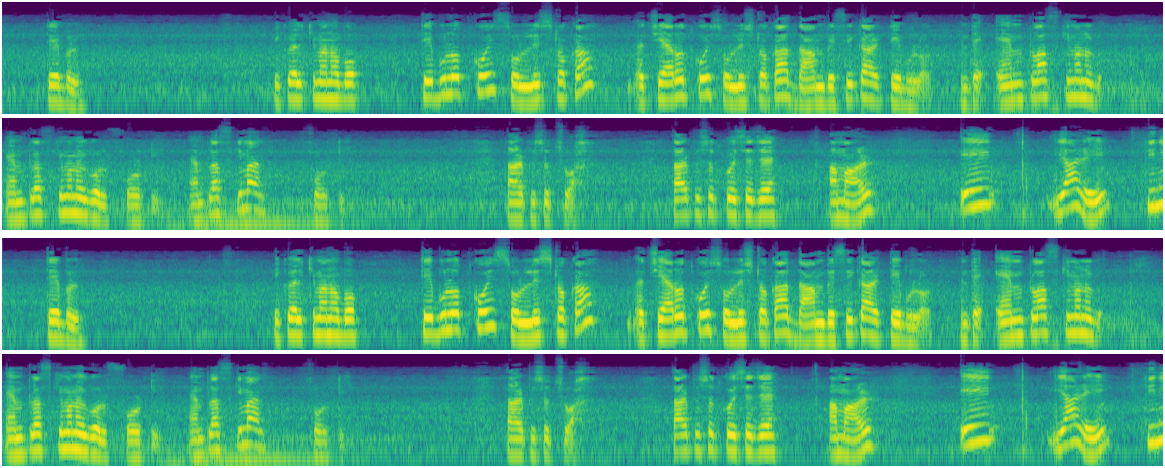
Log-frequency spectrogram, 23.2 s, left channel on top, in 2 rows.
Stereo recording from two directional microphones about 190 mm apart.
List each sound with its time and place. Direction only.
0.4 s speech: 60° right (ahead or behind)
2.8 s speech: 70° right (ahead or behind); by 10.9 s 55° right (ahead or behind)
11.6 s speech: 65° right (ahead or behind)
13.5 s speech: 45° right (ahead or behind)
16.6 s speech: 35° right (ahead or behind)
